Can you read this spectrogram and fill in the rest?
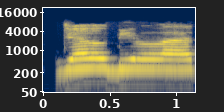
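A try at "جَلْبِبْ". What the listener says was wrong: Akhirannya huruf. Akhirannya huruf ba. Bukan jalbil, jalbib, jalbib.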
